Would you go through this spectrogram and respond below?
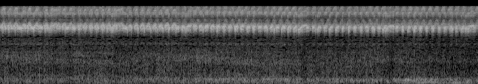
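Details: Large brown cicada calling from a cherry tree in a park, producing a dense frying hiss, high and continuous, with a slight fast pulsing texture running through it and a soft low murmur underneath.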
